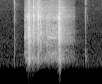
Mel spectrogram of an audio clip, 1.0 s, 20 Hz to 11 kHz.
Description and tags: sl50 photo capture with flash
Samsung SL50 click - photo capture with flash
camera, click, photo, samsung, shutter, sl50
